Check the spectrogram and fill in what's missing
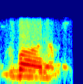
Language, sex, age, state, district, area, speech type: Marathi, female, 60+, Maharashtra, Mumbai Suburban, urban, conversation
